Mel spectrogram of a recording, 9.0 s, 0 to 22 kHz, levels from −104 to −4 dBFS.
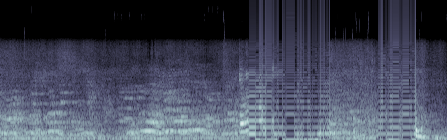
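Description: Bluetooth SBC compression runs through this recording of everyday sounds from start to finish. The treble thins and flickers, and a gritty, aliased grain sits on top. This is the likely result of a sub-band codec starved of bits, which points to a low bitrate around 80 kbps. The small bit pool leaves the upper bands with few or no bits. Robotic sound from repeated short buffers appears from 4.98 to 6.58 s and again from 7.56 to 8.31 s. In these stretches the sound collapses into a rigid metallic buzz at 188 Hz. The likely cause is playback repeatedly recycling a slice of about 5.3 ms while fresh audio arrives too slowly. In the first stretch most of the sound is made of repeats, while in the second all of it is.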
